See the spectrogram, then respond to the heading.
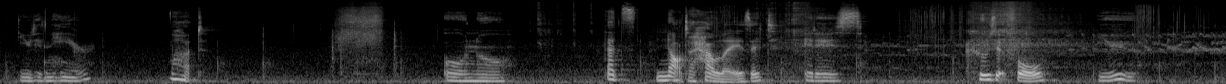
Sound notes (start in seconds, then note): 3.2 envelope slips under the door; 10.1 Howler starts steaming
